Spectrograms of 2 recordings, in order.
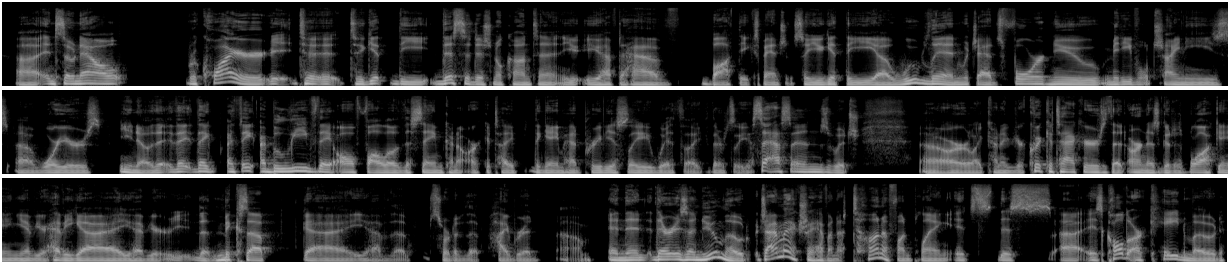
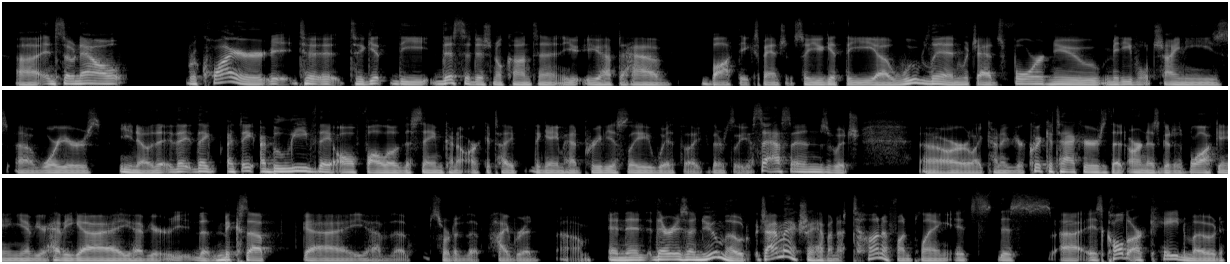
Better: first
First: none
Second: muffled; slightly; fading above 2.5 kHz

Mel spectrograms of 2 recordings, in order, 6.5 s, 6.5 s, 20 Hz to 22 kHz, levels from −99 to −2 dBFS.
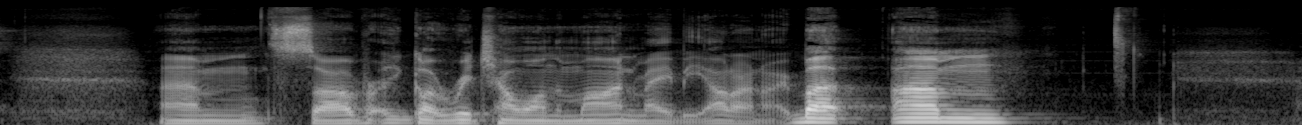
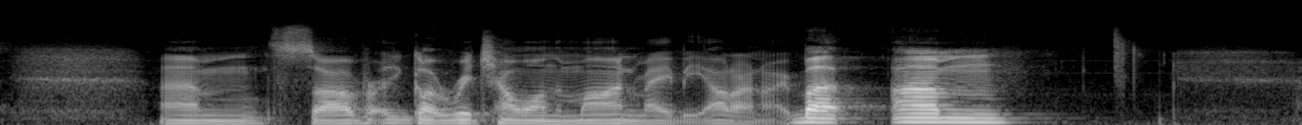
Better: first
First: none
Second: muffled; slightly; fading above 4 kHz

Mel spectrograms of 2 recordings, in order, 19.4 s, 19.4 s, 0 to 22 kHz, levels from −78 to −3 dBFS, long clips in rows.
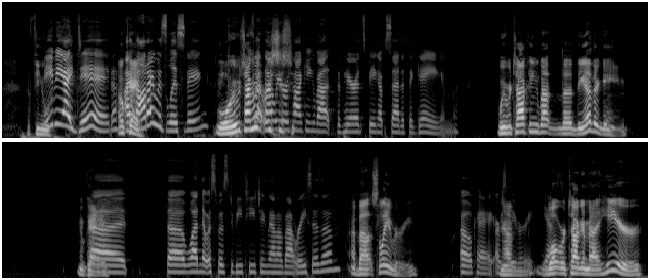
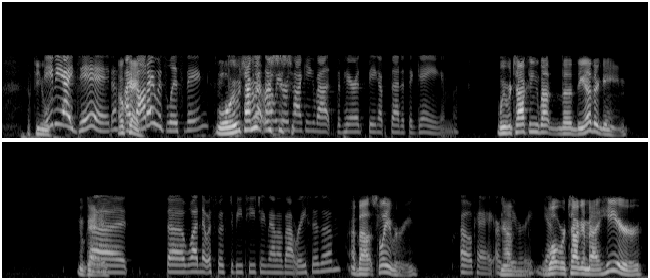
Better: first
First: none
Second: garbled, watery; badly; nothing above 4 kHz

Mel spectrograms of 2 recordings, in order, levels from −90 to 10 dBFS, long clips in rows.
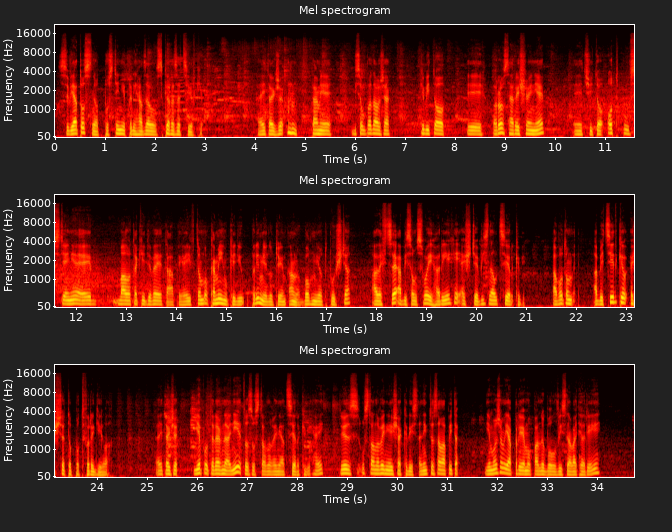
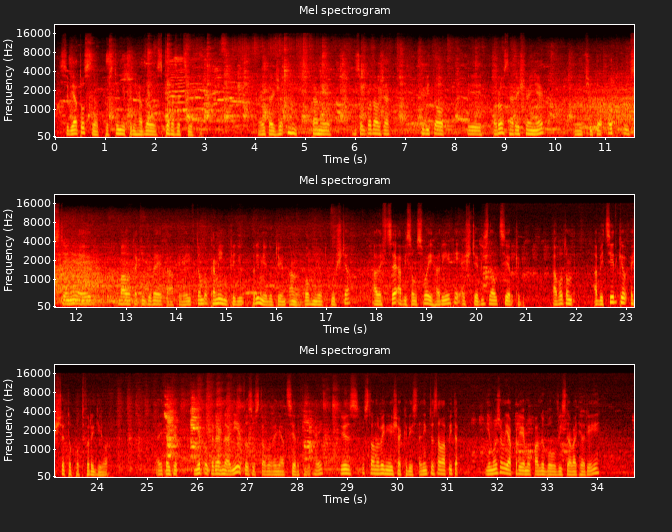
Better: first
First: animal sounds; faint; throughout; 20 dB below the speech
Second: animal sounds; loud; throughout; 4 dB below the speech

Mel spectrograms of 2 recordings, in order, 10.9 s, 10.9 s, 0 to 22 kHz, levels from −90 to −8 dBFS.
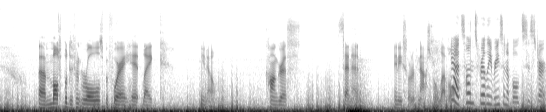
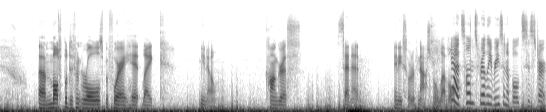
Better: second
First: wind noise on the microphone; heavy; 7 dB below the speech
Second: wind noise on the microphone; occasional gusts; 15 dB below the speech

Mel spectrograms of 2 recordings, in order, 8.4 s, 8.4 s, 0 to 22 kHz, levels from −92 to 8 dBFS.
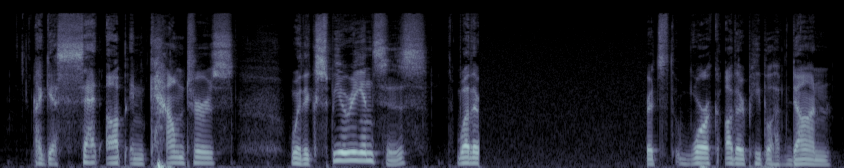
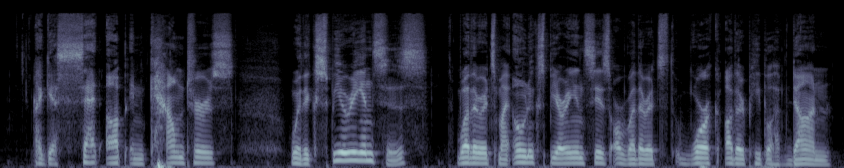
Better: second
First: audio cutting out; at 5 s for 1.5 s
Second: none

